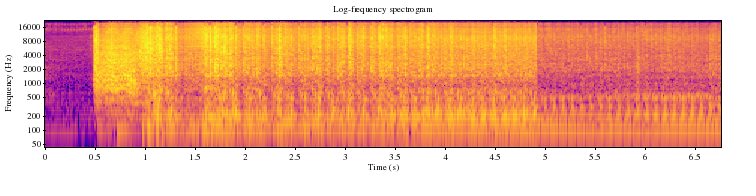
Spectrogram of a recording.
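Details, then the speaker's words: 1969 Dodge W300 Power Wagon with 440 big block, first start after long storage: quick crank, then the V8 settles into a steady, even idle with no tapping, knocking or chirping; healthy, though a new carburetor is planned. "It's not tapping. It's not knocking. It's not chirping. It sounded good. It sounded healthy."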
